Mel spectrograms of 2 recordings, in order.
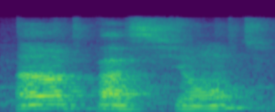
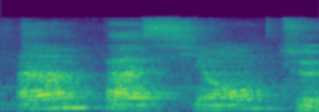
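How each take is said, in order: First: "impatiente" stretched very slowly; drawn-out "impatiente". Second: "impatiente" stretched slowly, a little louder; drawn-out "impatiente". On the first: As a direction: say "impatiente" syllable by syllable. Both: Shown as a demonstration. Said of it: "spelling demo".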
